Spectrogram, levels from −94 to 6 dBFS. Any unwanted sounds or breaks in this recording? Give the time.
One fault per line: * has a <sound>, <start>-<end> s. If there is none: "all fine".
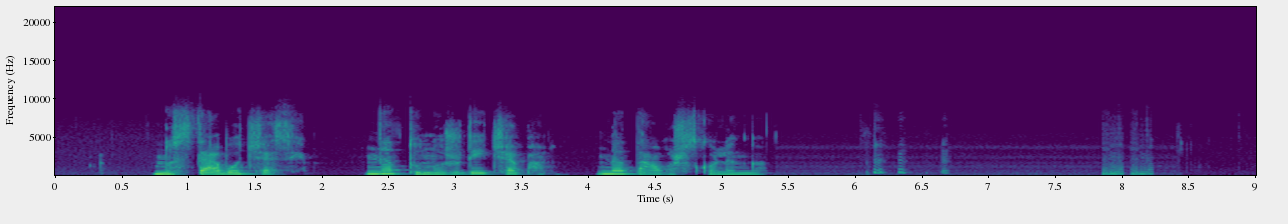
* has a laugh, 6.0-6.7 s
* has a laugh, 7.8-8.2 s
